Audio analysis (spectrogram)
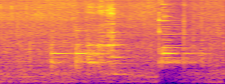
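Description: Rava kachchayam, a semolina fritter, sizzles in hot oil in a pan over a lowered flame. The frying is steady and close, with a few light clinks and stirring sounds.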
